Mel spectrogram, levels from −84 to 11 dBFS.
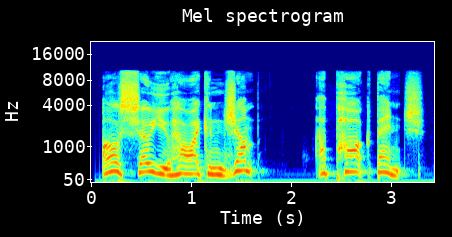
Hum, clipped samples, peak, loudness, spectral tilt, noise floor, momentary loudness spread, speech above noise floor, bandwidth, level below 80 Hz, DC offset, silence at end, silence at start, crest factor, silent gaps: none; under 0.1%; 0 dBFS; -10 LUFS; -4 dB/octave; -57 dBFS; 8 LU; 46 dB; 11 kHz; -44 dBFS; 0.6%; 0.1 s; 0.1 s; 12 dB; none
